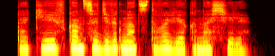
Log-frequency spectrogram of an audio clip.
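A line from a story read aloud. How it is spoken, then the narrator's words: Whisper. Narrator (Russian): прошептала Тоня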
